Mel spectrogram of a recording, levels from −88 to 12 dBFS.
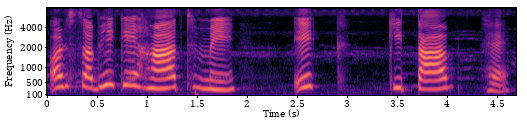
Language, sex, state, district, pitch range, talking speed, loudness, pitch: Hindi, female, West Bengal, Alipurduar, 295-370 Hz, 90 wpm, -15 LUFS, 330 Hz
